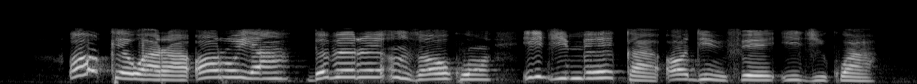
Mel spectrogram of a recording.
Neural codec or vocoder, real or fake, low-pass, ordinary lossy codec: vocoder, 22.05 kHz, 80 mel bands, Vocos; fake; 5.4 kHz; AAC, 48 kbps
